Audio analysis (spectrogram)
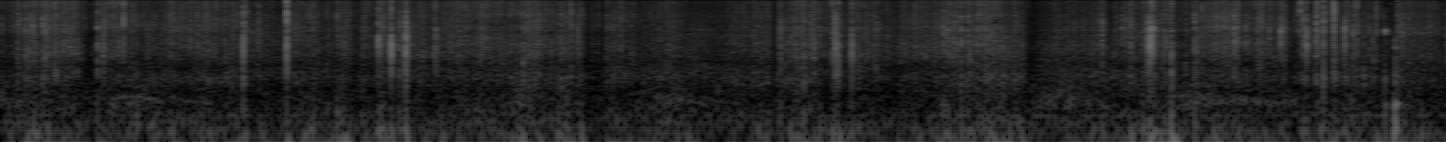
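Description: A small, flat, soft burlap jute pouch with a label is scratched with long painted nails, giving a dry, continuous rough scratching and rustling. Short bright crackling flicks stand out over a low, steady rumble.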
